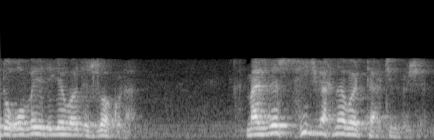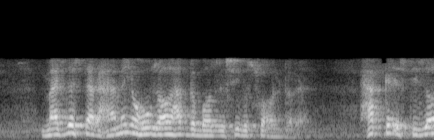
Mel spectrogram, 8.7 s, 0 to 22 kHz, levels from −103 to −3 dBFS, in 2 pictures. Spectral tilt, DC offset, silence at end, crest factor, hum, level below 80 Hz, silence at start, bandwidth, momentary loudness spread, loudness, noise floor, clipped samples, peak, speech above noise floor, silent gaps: -11.5 dB/octave; under 0.1%; 0 s; 18 dB; none; -64 dBFS; 0 s; 4 kHz; 18 LU; -23 LUFS; -52 dBFS; under 0.1%; -6 dBFS; 30 dB; none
